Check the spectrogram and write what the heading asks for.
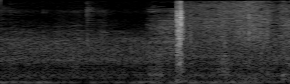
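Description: One sharp click about two-thirds of the way through, over a low, steady rumble of handling noise around an opened van dashboard.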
